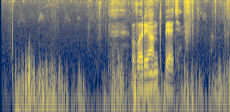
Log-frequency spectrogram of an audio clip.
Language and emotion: Russian, neutral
